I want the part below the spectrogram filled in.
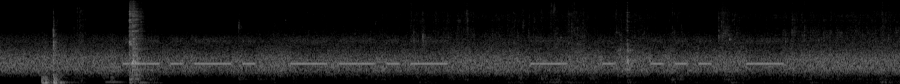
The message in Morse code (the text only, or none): CQ TEST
